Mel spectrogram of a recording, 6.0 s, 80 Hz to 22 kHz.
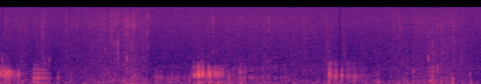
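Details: Loud, low, bubbling gurgles and rumbles in waves without pause from an adult lying on the side after a 22-hour fast, heavy Christmas dinner and too much wine, drunk and nauseous; active bowel sounds.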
